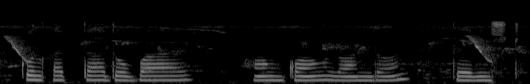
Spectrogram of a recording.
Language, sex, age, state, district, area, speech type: Santali, female, 18-30, West Bengal, Birbhum, rural, spontaneous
